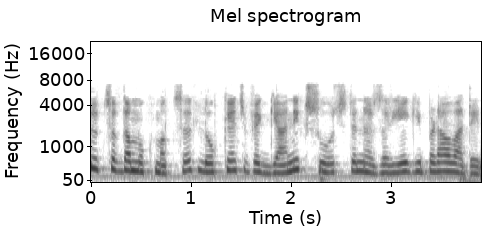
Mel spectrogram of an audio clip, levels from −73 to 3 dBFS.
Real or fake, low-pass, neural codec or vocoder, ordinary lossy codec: real; 7.2 kHz; none; Opus, 64 kbps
